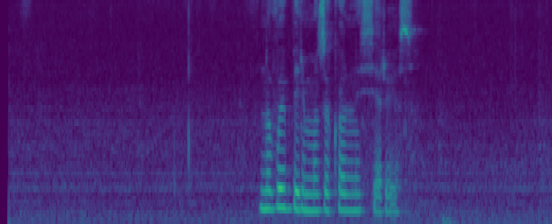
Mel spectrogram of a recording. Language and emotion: Russian, neutral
